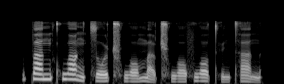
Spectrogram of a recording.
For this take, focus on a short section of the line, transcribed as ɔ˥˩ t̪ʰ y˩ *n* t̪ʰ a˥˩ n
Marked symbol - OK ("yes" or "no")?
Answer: yes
